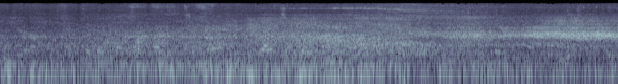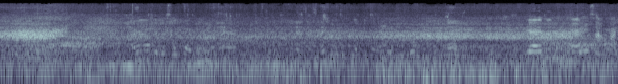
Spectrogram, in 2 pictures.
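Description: Road traffic on the bridge deck running steadily, with one vehicle passing loudest about eight to ten seconds in and another near the end. Tourists' voices chatter nearby.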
